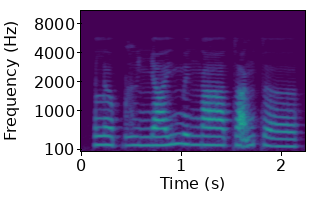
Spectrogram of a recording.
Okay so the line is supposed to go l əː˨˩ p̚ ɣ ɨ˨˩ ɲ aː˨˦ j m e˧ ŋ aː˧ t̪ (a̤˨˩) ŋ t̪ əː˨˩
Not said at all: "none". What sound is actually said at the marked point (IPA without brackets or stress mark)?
a̰˧˥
